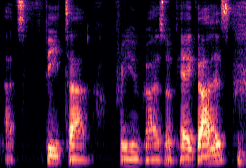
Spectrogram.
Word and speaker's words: theta: we say as well that's me saying it with an english accent it is theta my lovelies you should say it right now say theta theta theta so that's the greek letter theta okay um if i say theta that's my accent not how you actually say it that's theta for you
